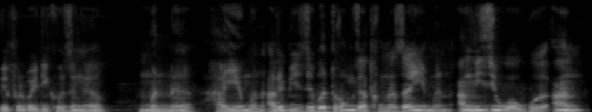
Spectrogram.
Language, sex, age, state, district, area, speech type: Bodo, male, 45-60, Assam, Udalguri, urban, spontaneous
